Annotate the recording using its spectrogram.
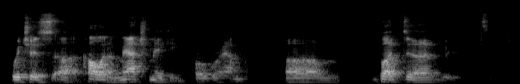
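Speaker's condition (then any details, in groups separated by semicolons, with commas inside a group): No condition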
